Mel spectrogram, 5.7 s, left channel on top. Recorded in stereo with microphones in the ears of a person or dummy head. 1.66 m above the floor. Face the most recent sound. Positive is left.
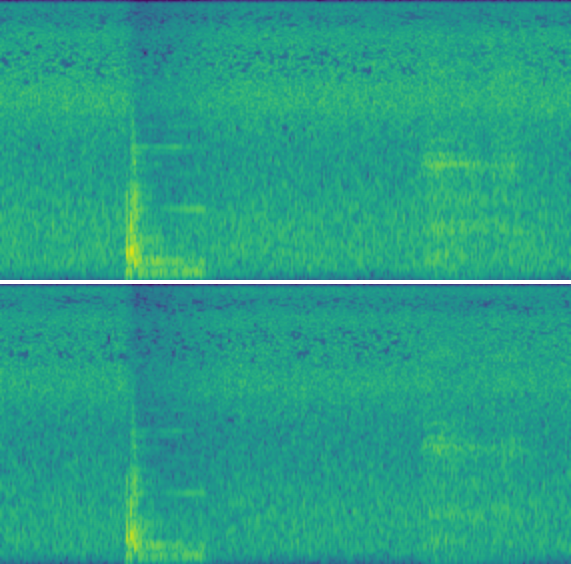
turn(degrees=0)  # may be behind; listen again after turning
